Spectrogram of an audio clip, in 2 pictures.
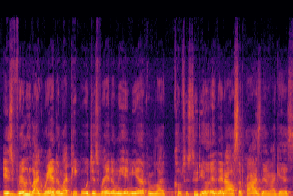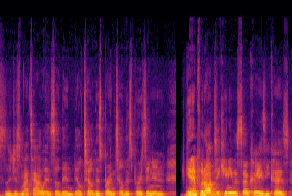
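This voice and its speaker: A woman's voice: lowish voice, fairly even intonation, a little fast, warm tone. A young woman from North Carolina with a Southern accent, a rapper telling stories in an interview, laid-back and laughing often, with lots of "like". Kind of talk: casual interview storytelling.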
